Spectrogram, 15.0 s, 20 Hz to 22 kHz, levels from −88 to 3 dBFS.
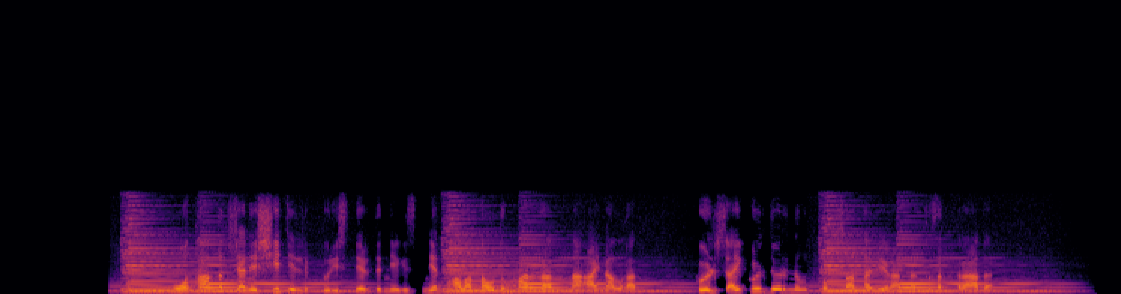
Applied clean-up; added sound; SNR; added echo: none; Harp; 2 dB; none.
